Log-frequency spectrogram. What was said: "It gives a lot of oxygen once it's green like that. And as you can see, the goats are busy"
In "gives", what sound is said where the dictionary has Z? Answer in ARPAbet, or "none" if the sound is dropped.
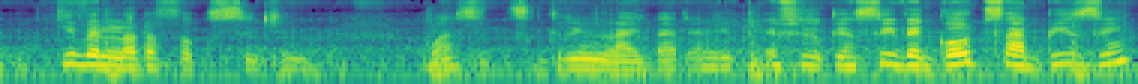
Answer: none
